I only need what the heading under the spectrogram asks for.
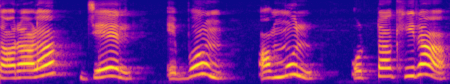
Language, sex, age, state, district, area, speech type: Odia, female, 45-60, Odisha, Nayagarh, rural, read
